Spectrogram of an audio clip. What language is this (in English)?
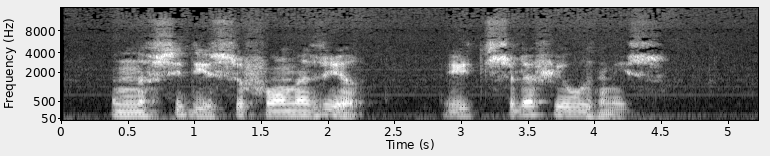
Kabyle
